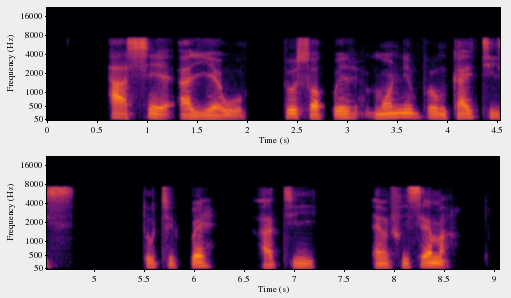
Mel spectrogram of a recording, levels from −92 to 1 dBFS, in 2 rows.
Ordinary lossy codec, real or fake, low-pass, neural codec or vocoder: none; fake; 7.2 kHz; codec, 16 kHz, 0.8 kbps, ZipCodec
